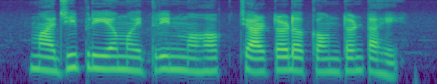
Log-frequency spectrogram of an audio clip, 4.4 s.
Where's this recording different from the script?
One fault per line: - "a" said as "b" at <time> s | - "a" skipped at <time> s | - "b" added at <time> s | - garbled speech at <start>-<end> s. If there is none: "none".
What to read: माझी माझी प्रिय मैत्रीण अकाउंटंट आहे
- "माझी" skipped at 0.8 s
- "महक चार्टर्ड" added at 1.8 s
